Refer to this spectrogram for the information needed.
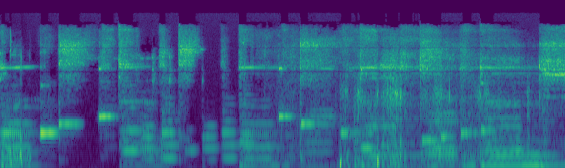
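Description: A bright, tinkly nursery-rhyme tune plays from an Alexa smart speaker, its bell-like melody bouncing along steadily, fairly loud, with no one talking over it.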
